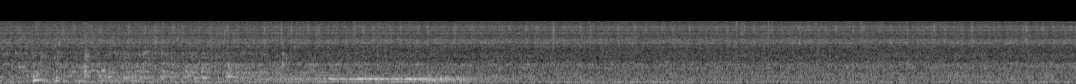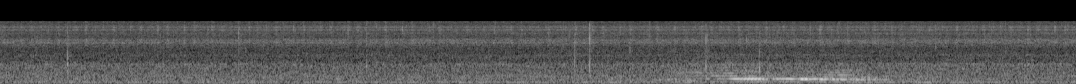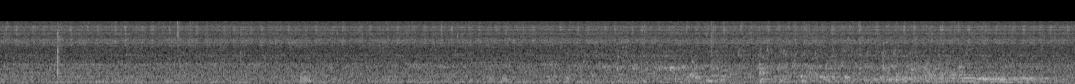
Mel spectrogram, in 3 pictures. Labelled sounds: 28.1	28.4	humpback whale, 0.78 to 0.88 kHz

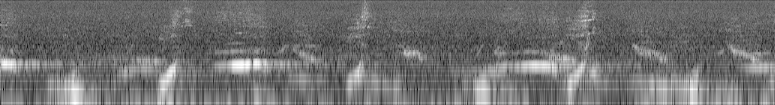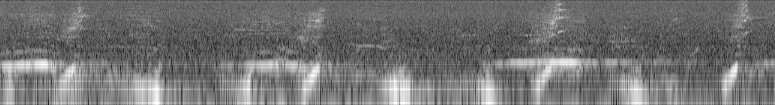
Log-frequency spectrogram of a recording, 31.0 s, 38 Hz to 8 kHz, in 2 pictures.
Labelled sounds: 3.6	5.0	humpback whale, 0.80 to 3.5 kHz
6.9	7.3	humpback whale, 1.8 to 2.1 kHz
11.5	11.9	humpback whale, 2.6 to 4.7 kHz
17.0	17.3	humpback whale, 3.2 to 5.4 kHz
20.2	20.4	humpback whale, 1.7 to 1.9 kHz
21.4	22.0	humpback whale, 0.96 to 2.9 kHz
22.4	23.0	humpback whale, 0.80 to 0.90 kHz
24.8	25.1	humpback whale, 1.2 to 1.4 kHz
26.1	26.9	humpback whale, 0.93 to 5.1 kHz
30.3	30.6	humpback whale, 1.2 to 1.7 kHz

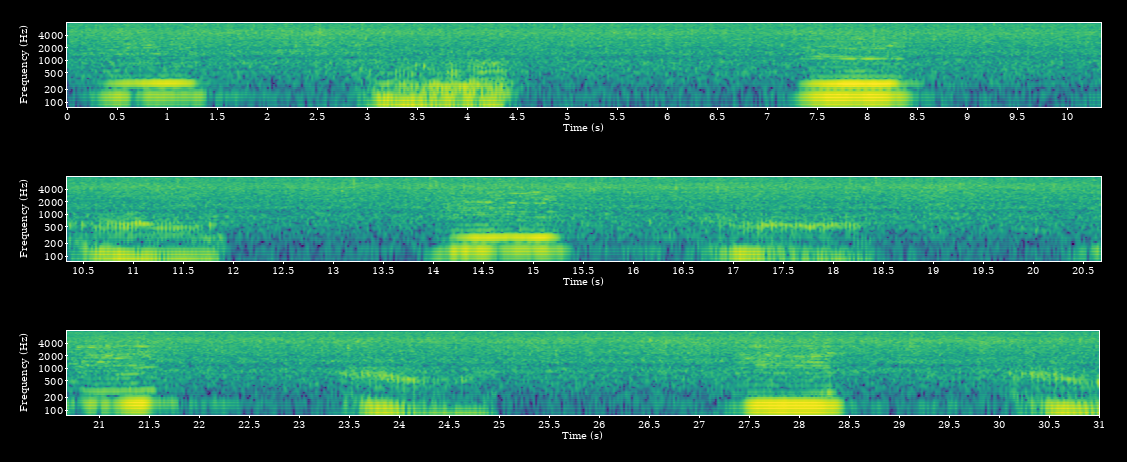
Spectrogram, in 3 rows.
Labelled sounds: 7.4	7.8	humpback whale, 1.2 to 1.4 kHz
14.3	15.0	humpback whale, 1.8 to 3.2 kHz
27.5	28.3	humpback whale, 1.1 to 2.0 kHz

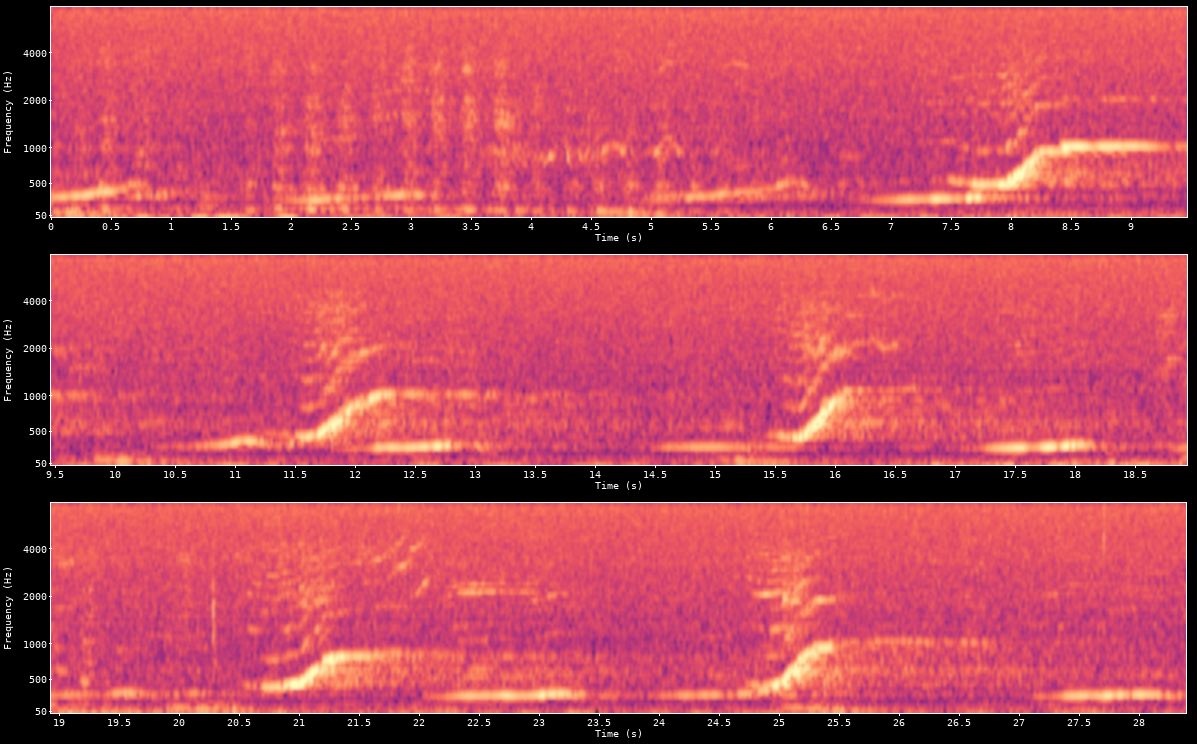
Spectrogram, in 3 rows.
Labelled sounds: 2.7	2.9	humpback whale, 1.5 to 1.7 kHz
7.9	9.2	humpback whale, 0.80 to 2.1 kHz
11.5	12.6	humpback whale, 0.80 to 2.1 kHz
15.6	16.7	humpback whale, 0.80 to 2.4 kHz
20.6	23.2	humpback whale, 0.80 to 2.6 kHz
24.8	26.3	humpback whale, 0.80 to 2.2 kHz

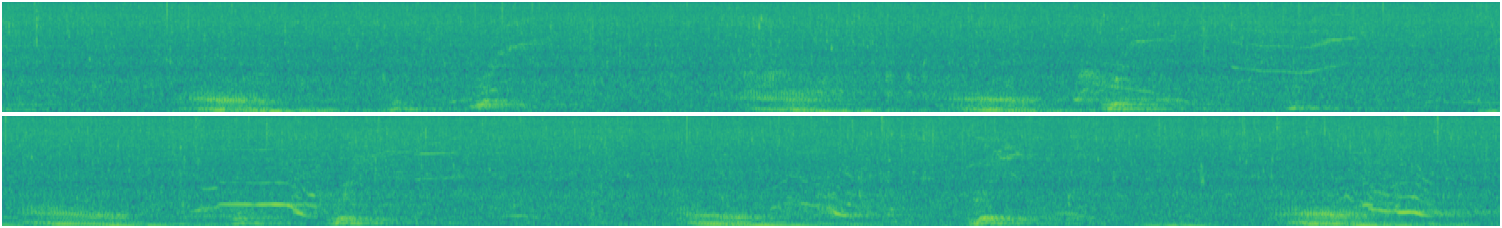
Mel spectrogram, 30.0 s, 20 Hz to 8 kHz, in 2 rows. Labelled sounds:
5.1	5.4	humpback whale, 2.0 to 2.5 kHz
10.8	11.0	humpback whale, 0.91 to 1.2 kHz
11.3	13.6	humpback whale, 1.0 to 2.9 kHz
17.4	17.7	humpback whale, 1.2 to 3.1 kHz
18.8	19.6	humpback whale, 1.4 to 3.0 kHz
25.0	25.2	humpback whale, 2.3 to 2.9 kHz

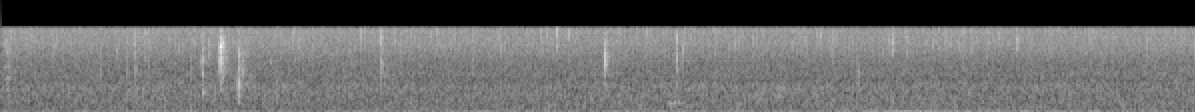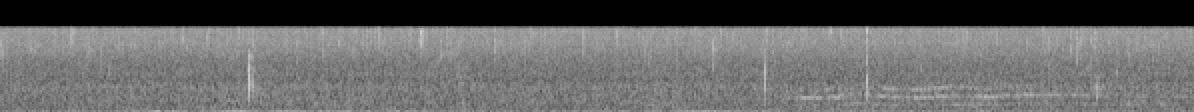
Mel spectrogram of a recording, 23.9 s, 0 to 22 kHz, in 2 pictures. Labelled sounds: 21.2	21.5	humpback whale, 0.84 to 0.97 kHz

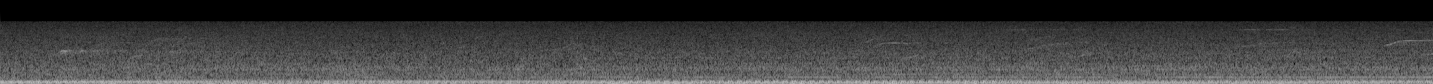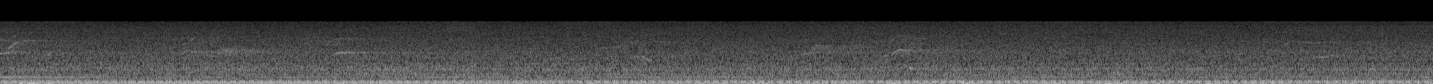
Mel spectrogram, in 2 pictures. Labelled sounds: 8.6	9.2	killer whale, southern resident, 1.8 to 3.5 kHz
13.7	14.8	killer whale, southern resident, 1.6 to 3.7 kHz
23.1	23.6	killer whale, southern resident, 0.81 to 3.9 kHz

